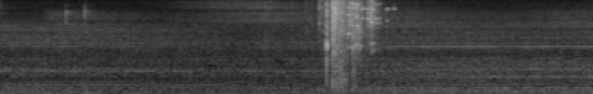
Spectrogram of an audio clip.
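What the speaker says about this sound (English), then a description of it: "As the final fragment of glass shatters" Glass shatters in the video game Slay the Princess, a single bright, brief crash with a short tinkling tail, heard over a steady low ambient drone.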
